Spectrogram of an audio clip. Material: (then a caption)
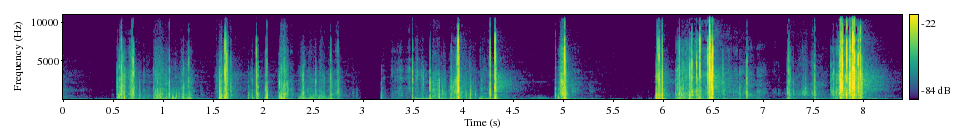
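Hard sugar shell. A thin wooden stick stirs a large pile of small, solid, sugar-shell-coated chocolate M&Ms, and the candies click against each other. Short bursts of bright, dry clicking and rattling come in several clusters separated by brief silences. The level is quiet overall.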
